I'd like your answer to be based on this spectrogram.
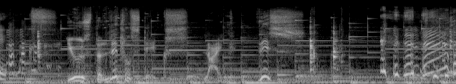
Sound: laughter

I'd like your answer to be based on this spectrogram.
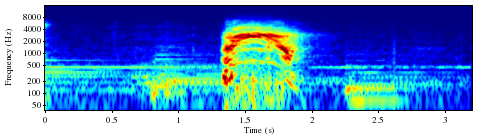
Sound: cat meowing

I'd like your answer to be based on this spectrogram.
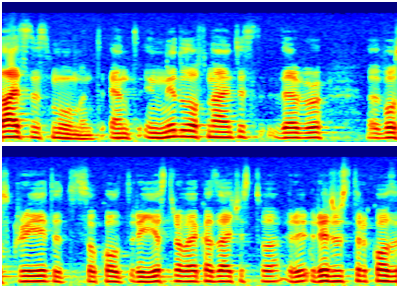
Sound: russian

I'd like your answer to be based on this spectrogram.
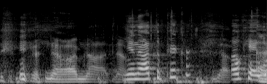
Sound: laughs

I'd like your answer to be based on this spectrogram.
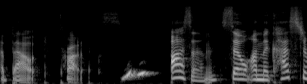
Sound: chat bubble blooping

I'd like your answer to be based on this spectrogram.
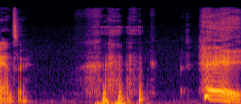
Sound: chuckles

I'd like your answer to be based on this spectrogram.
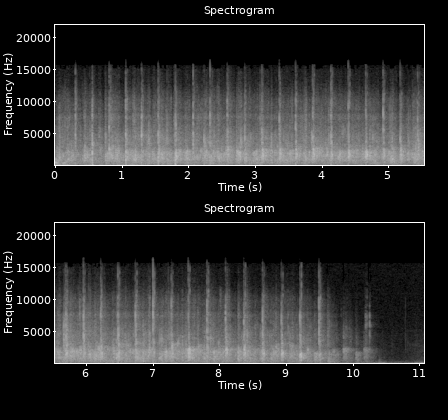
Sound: applause

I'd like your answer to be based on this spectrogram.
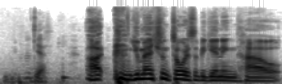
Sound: voiceover

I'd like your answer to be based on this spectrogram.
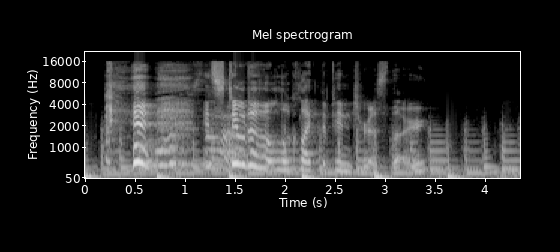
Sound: laughs

